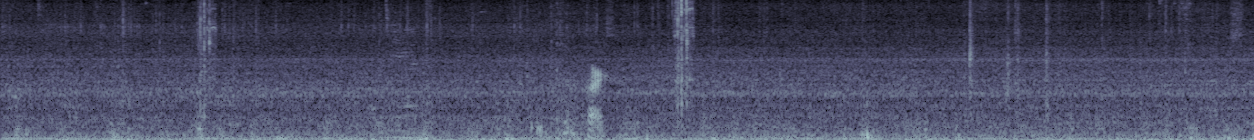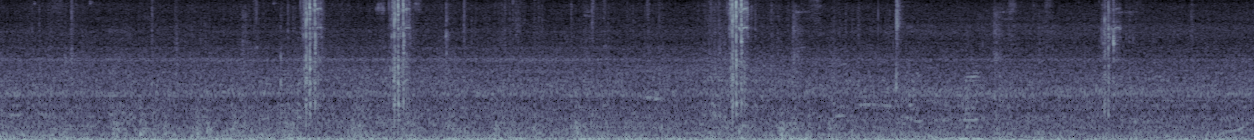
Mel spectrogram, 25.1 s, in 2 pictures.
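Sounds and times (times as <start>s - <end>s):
train rumble inside coach: 0.0s - 25.0s.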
